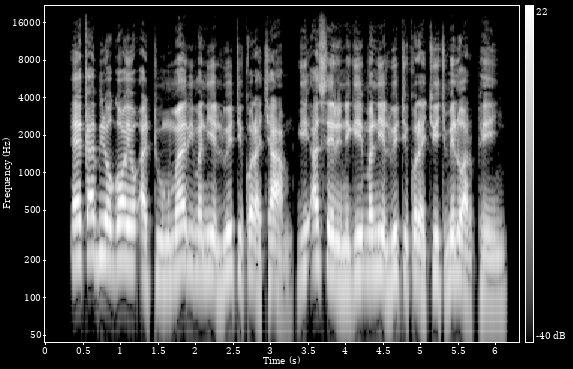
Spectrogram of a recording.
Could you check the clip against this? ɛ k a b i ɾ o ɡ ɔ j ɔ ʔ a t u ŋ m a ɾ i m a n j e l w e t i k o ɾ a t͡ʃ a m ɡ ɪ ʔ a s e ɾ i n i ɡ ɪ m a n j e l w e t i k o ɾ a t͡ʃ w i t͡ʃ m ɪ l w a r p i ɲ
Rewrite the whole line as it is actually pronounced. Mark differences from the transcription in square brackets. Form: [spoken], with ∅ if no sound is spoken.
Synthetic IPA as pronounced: ɛ k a b i ɾ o ɡ ɔ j ɔ ʔ a t u ŋ m a ɾ i m a n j e l w e t i k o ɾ a t͡ʃ a m ɡ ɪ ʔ a s e ɾ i n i ɡ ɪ m a n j e l w e t i k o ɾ a t͡ʃ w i t͡ʃ m ɪ l w a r p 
